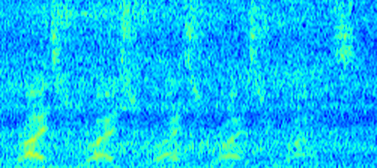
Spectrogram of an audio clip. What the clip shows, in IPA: riːs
